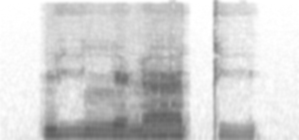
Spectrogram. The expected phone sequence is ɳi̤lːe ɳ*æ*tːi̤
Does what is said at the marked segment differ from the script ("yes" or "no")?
no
